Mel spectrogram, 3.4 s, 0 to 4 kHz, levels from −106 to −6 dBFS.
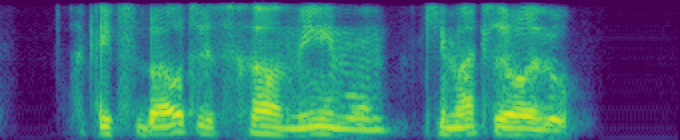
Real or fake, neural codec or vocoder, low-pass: fake; codec, 16 kHz, 2 kbps, FreqCodec, smaller model; 3.6 kHz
